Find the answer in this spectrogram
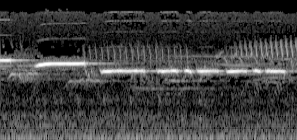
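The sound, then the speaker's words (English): A wintering white-throated sparrow sings in sunny November weather: clear, pure whistled notes, a long high tone dropping to a steady lower one, ending in a quick series of repeated triplet notes. No one speaks. “And sunny November weather may inspire wintering birds like this white-throated sparrow to burst into song.”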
